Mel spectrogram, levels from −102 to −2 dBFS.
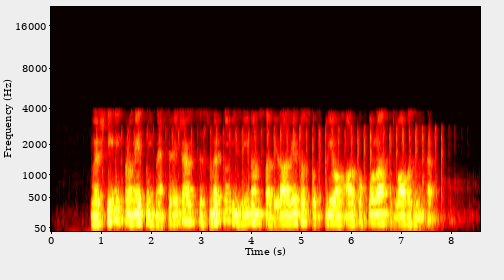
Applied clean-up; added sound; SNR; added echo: neural mask model DeepFilterNet 3.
